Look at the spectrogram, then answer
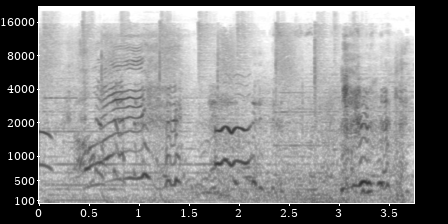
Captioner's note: laughs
